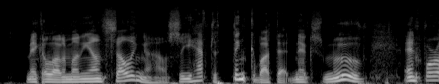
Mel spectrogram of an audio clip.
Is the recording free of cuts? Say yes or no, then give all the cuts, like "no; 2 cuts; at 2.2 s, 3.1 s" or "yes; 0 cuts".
yes; 0 cuts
